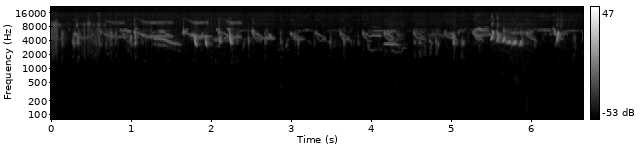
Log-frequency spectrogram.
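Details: A cisticola carrying a large winged worm to its young gives quick, high, thin chirps and twitters in steady bursts, with a few fine drawn-out whistles above them over a soft background hiss.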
